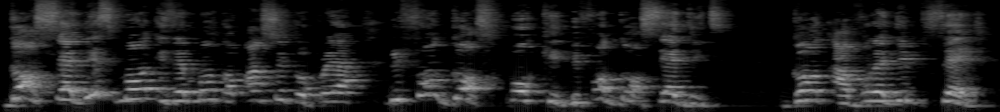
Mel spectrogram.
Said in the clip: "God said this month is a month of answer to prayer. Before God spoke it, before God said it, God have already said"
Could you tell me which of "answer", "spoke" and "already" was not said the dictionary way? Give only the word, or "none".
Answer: answer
